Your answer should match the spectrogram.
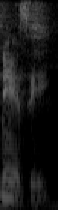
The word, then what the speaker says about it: Maisie: It rhymes with Daisy. And I do love Have you met daisies. Maisie?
